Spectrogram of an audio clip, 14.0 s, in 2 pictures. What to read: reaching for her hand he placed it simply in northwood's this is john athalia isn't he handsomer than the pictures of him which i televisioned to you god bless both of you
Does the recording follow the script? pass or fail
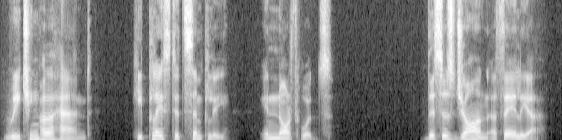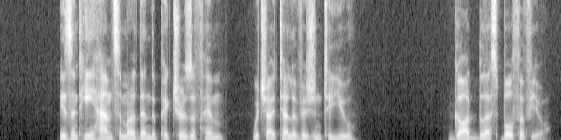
fail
